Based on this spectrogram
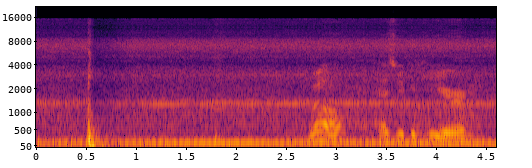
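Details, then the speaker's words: Ford F-350 Super Duty 7.3L Powerstroke diesel at idle after a dual alternator install: a steady high squeal as the serpentine belt slips on the lower alternator pulley. The fix planned is refitting the regular pulley. "the lower alternator pulley is squeaking again"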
